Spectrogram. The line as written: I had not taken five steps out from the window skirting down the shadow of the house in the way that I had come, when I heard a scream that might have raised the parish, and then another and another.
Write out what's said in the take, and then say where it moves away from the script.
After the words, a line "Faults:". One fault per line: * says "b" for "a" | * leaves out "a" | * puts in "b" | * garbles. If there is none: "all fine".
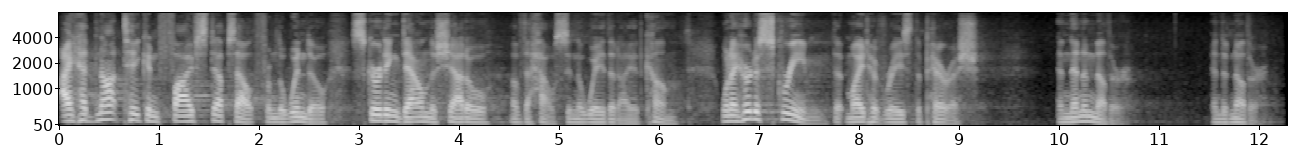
I had not taken five steps out from the window skirting down the shadow of the house in the way that I had come, when I heard a scream that might have raised the parish, and then another and another.
Faults:
all fine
